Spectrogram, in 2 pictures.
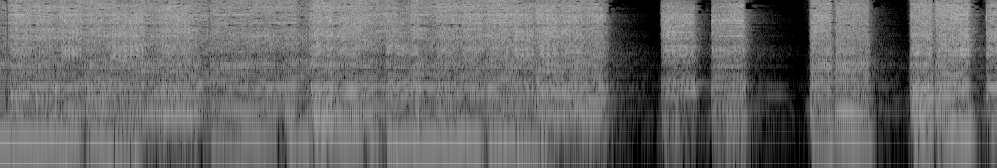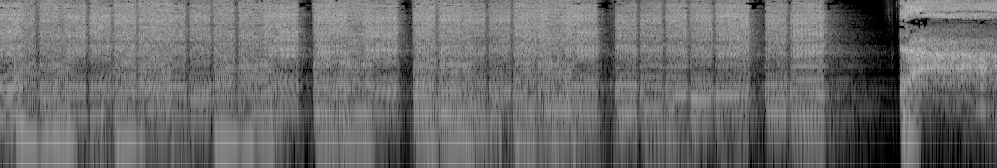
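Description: A pop tune played entirely on printers and floppy drives: buzzing, grinding mechanical tones step through a melody and pulsing beat, loud and continuous with a few abrupt stops, no voices.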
